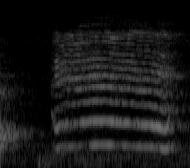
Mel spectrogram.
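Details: Pet cat giving a single drawn-out, steady meow of about a second, slightly falling at the end, in a quiet room.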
